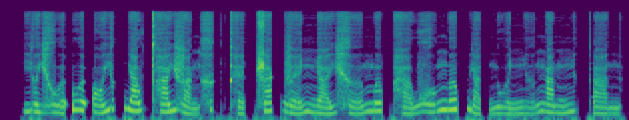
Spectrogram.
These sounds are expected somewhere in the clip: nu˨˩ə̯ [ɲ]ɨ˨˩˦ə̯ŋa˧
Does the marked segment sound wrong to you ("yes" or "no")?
no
